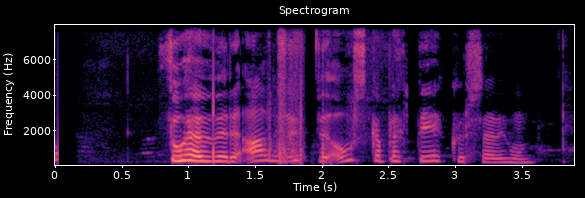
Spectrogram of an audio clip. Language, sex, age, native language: Icelandic, female, 14, Icelandic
